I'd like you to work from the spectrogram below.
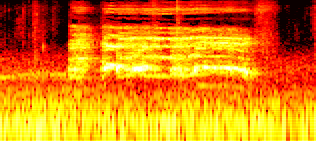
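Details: Backyard chicken flock foraging in the morning; a rooster gives a strong crow, with a short opening note, then a long sustained harmonic tone lasting over a second before fading, over a low steady hum.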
